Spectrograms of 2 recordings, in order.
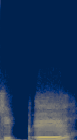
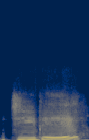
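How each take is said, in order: First: The middle consonant is a p sound. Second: The middle consonant is a soft b sound. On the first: The speaker calls it wrong. "bukan jipe, bukan bukan P ya" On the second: The speaker calls it right. "langsung ke suku kata berikutnya"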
